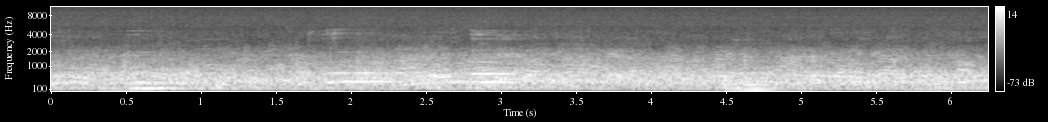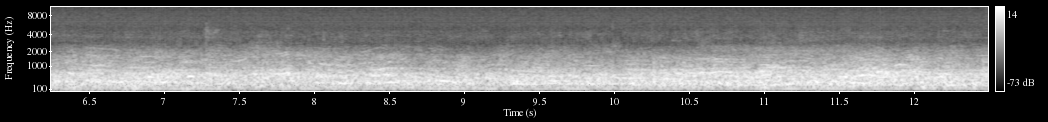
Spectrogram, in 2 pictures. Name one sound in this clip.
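A man preaches into a microphone, heard through loudspeakers in an echoing hall.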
